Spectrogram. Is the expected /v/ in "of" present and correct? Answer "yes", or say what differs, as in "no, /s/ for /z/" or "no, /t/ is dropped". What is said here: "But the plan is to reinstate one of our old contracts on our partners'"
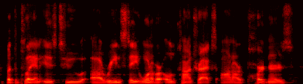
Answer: yes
